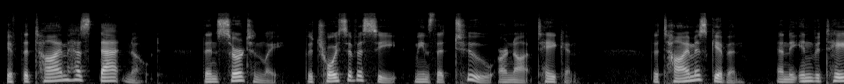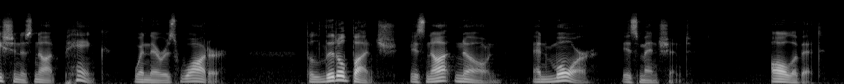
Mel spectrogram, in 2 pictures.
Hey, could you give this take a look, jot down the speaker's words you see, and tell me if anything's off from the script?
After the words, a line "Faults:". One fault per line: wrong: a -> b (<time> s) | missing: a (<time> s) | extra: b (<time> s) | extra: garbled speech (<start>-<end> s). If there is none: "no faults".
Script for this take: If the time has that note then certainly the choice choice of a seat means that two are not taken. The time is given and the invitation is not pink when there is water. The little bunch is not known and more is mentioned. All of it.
If the time has that note then certainly the choice of a seat means that two are not taken. The time is given and the invitation is not pink when there is water. The little bunch is not known and more is mentioned. All of it.
Faults:
missing: choice (3.5 s)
